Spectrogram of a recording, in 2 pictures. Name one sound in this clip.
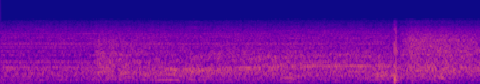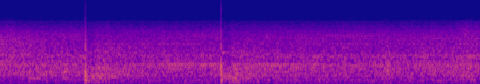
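A printing machine hums and whirs steadily.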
